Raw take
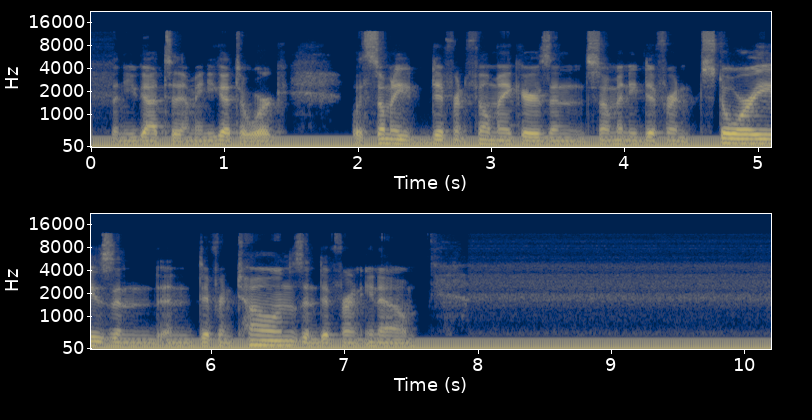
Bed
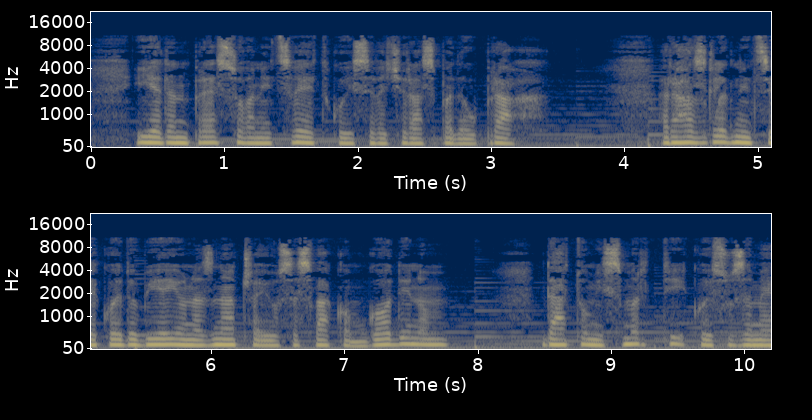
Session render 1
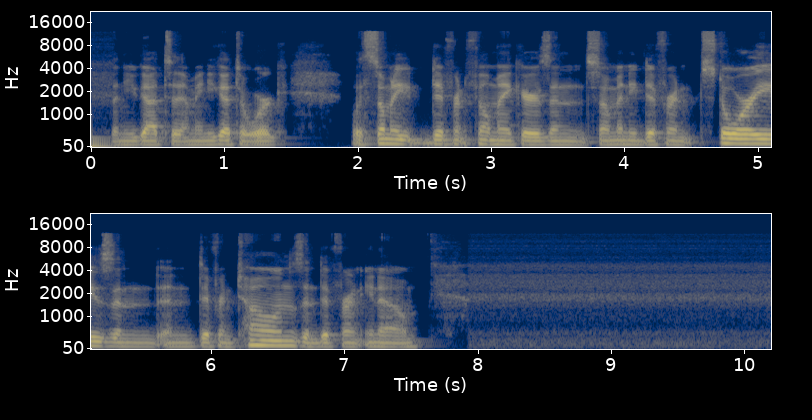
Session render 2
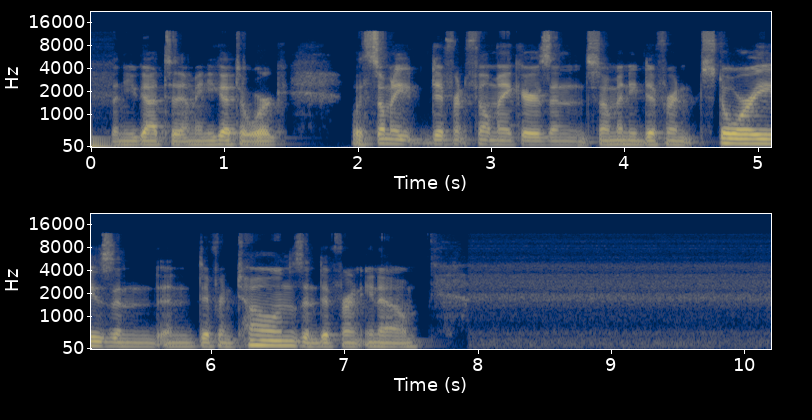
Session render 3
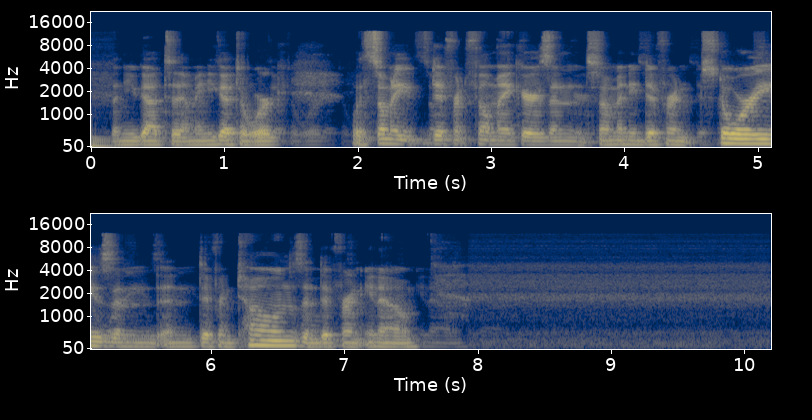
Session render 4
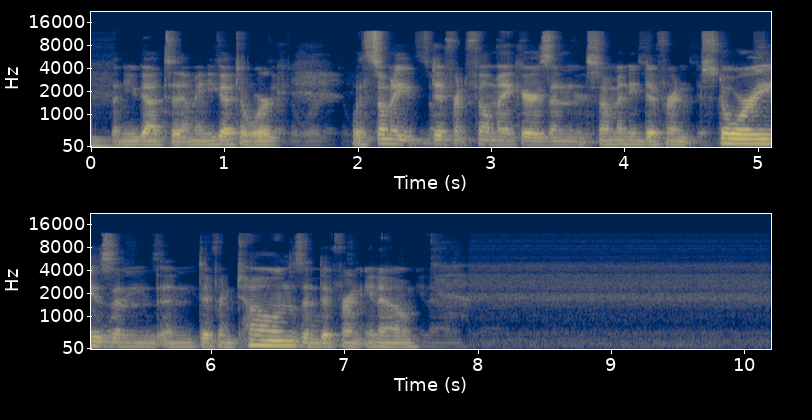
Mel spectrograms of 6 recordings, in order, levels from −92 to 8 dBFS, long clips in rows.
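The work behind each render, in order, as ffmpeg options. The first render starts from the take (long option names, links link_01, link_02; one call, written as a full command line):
ffmpeg -i in.wav -af "bandreject=frequency=60:width_type=h:width=4,bandreject=frequency=120:width_type=h:width=4,bandreject=frequency=180:width_type=h:width=4,bandreject=frequency=240:width_type=h:width=4,bandreject=frequency=300:width_type=h:width=4" out.wav
ffmpeg -i in.wav -filter_complex "[0:a]asettb=1/sr,asplit=3[link_01][link_02][link_03];[link_01]atrim=end=0.564[link_04];[link_02]atrim=start=0.56:end=1.16,asetpts=PTS-STARTPTS,afade=type=in:duration=0.004:curve=qsin,afade=type=out:start_time=0.596:duration=0.004:curve=qsin,asplit=2[link_05][link_06];[link_06]adelay=45,volume=-13.5dB[link_07];[link_05][link_07]amix=inputs=2:normalize=0,atrim=end_sample=26460[link_08];[link_03]atrim=start=1.156[link_09];[link_04][link_08]acrossfade=duration=0.004:curve1=hsin:curve2=qsin[link_10];[link_10][link_09]acrossfade=duration=0.004:curve1=qsin:curve2=hsin,asettb=1/sr,asplit=3[link_11][link_12][link_13];[link_11]atrim=end=2.114[link_14];[link_12]atrim=start=2.11:end=3.65,asetpts=PTS-STARTPTS,afade=type=in:duration=0.004:curve=qsin,afade=type=out:start_time=1.536:duration=0.004:curve=qsin,bass=frequency=250:gain=-9,treble=frequency=4000:gain=10[link_15];[link_13]atrim=start=3.646[link_16];[link_14][link_15]acrossfade=duration=0.004:curve1=hsin:curve2=qsin[link_17];[link_17][link_16]acrossfade=duration=0.004:curve1=qsin:curve2=hsin,asettb=1/sr,asplit=3[link_18][link_19][link_20];[link_18]atrim=end=5.074[link_21];[link_19]atrim=start=5.07:end=6.68,asetpts=PTS-STARTPTS,afade=type=in:duration=0.004:curve=qsin,afade=type=out:start_time=1.606:duration=0.004:curve=qsin,equalizer=frequency=1500:width=1.5:gain=-4.5[link_22];[link_20]atrim=start=6.676[link_23];[link_21][link_22]acrossfade=duration=0.004:curve1=hsin:curve2=qsin[link_24];[link_24][link_23]acrossfade=duration=0.004:curve1=qsin:curve2=hsin" out.wav
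ffmpeg -i in.wav -filter_complex "[0:a]asplit=2[link_01][link_02];[link_02]adelay=29,volume=-8.5dB[link_03];[link_01][link_03]amix=inputs=2:normalize=0,aecho=1:1:381|762:0.0631|0.0145" out.wav
ffmpeg -i in.wav -af "volume=1dB" out.wav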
